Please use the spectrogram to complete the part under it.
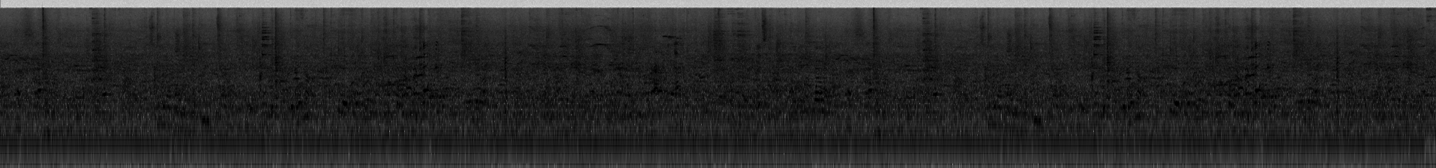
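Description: Sausages sizzle steadily on a hot griddle.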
